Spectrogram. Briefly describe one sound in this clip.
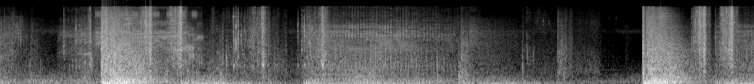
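A rifle fires loud shots in short bursts.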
